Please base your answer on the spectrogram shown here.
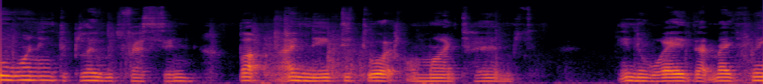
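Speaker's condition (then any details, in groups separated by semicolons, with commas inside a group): Cerebral palsy; uses wheelchair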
